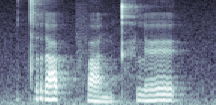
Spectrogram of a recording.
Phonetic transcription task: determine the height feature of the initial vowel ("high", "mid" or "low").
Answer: low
